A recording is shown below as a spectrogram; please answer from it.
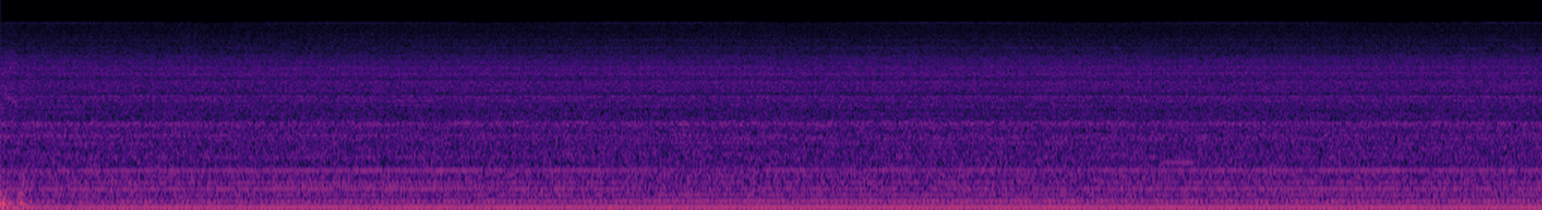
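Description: Steady electrical hum and hiss of the recording's background noise, with several constant steady tones and a low hum band, unchanging throughout.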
